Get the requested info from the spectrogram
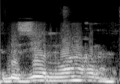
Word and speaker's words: Les Yeux Noirs: Y en esta yo voy a necesitar tu ayuda, porque vamos a escuchar Los Ojos Negros de Django Reinhardt, pero me gustaría que tú lo pudieras pronunciar en francés, porque para mí esto es un misterio. – Bueno, on va écouter Les Yeux Noirs de Django Reinhardt.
